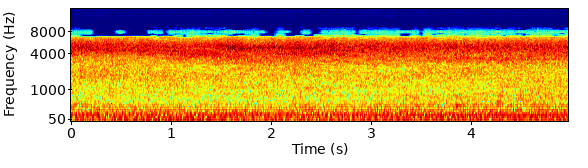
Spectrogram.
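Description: Helicopter in flight heard from inside the cabin: a loud, steady engine and rotor noise with a constant low hum.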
